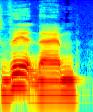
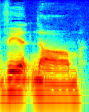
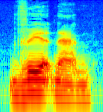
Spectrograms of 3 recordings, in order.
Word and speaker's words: Vietnam: It's pronounced Vietnam, not Vietnam. We are not American in this country yet, so we're going to pronounce it Vietnam.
